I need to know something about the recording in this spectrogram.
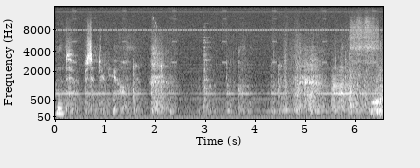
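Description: Faint whispered, off-microphone talk over near-silent room tone.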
